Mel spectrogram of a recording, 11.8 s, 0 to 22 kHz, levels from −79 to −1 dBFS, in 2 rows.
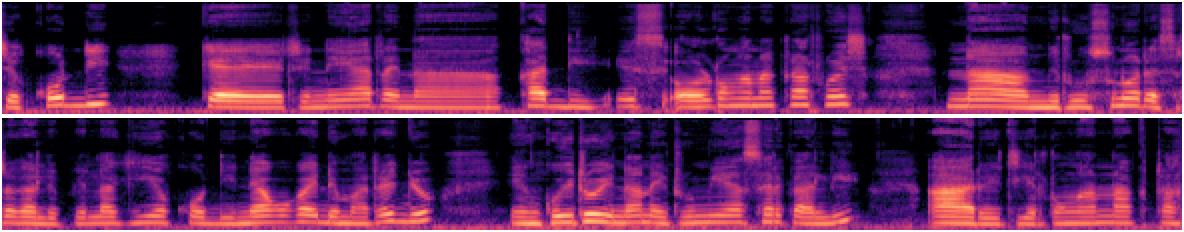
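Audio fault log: No faults heard.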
